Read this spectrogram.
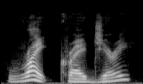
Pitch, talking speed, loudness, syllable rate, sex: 150 Hz, 125 wpm, -17 LUFS, 3.4 syllables/s, male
